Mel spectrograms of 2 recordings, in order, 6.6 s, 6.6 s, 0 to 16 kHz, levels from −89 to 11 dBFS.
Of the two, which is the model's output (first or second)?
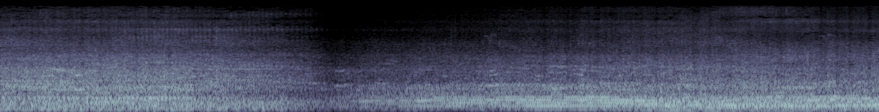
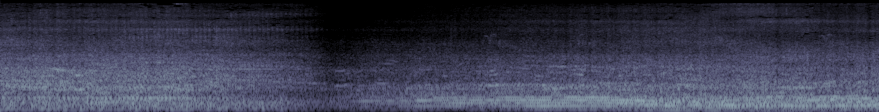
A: first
